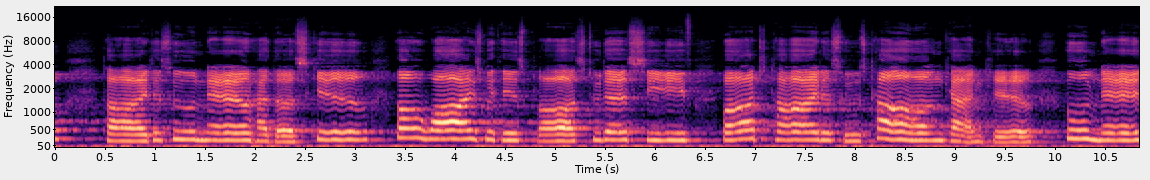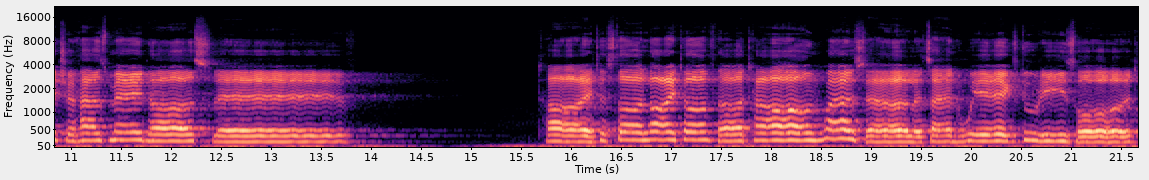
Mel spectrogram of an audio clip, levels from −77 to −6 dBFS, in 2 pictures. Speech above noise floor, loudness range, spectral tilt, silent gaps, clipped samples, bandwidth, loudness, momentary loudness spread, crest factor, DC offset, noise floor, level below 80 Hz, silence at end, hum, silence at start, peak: 37 dB; 4 LU; -4.5 dB/octave; none; under 0.1%; 15.5 kHz; -16 LUFS; 7 LU; 16 dB; under 0.1%; -53 dBFS; -38 dBFS; 0 s; none; 0 s; 0 dBFS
